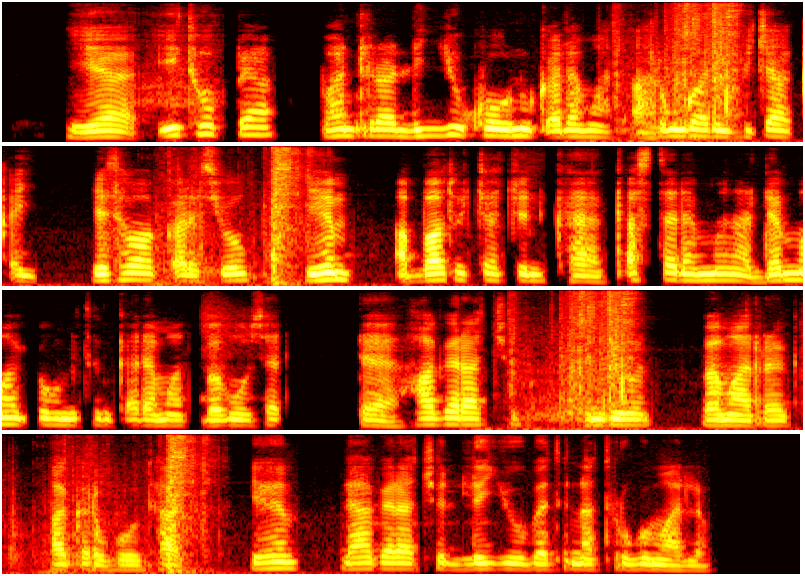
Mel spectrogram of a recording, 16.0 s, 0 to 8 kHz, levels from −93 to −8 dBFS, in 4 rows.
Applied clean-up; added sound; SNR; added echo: none; Cutlery, silverware; 12 dB; none.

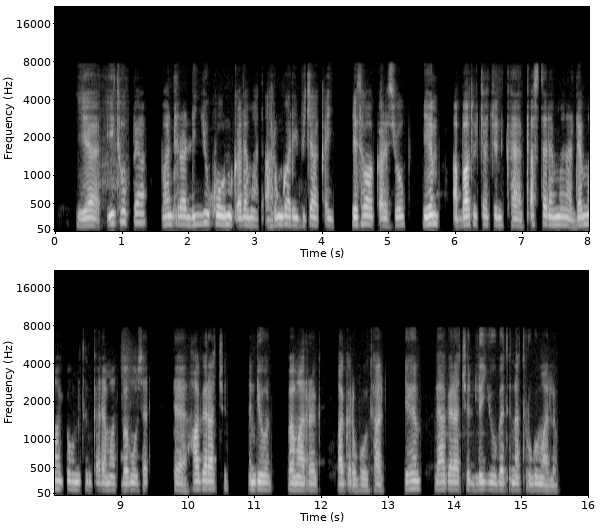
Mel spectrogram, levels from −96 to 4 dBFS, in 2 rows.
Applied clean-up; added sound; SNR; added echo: none; none; none; none.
